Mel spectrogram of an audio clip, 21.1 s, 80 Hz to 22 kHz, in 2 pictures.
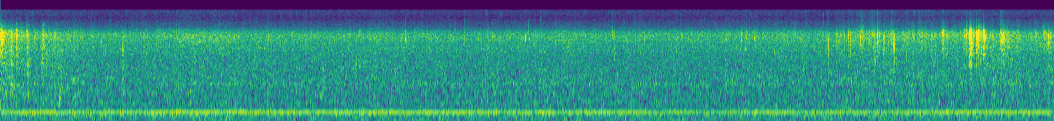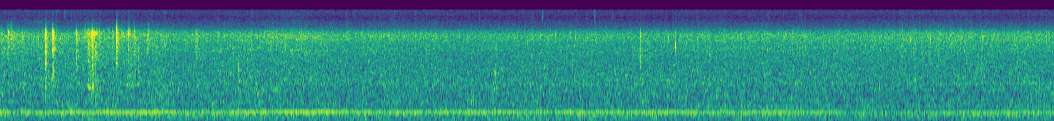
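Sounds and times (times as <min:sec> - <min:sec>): diesel engine running with whine: 0:00.0 - 0:21.0.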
